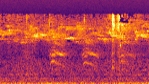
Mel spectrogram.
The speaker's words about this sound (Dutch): Net als de kraai die ik hoor, die staat ook voor de spirituele wereld.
